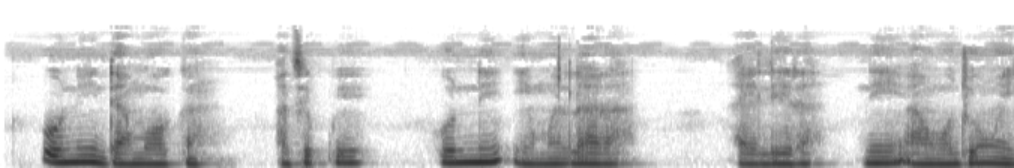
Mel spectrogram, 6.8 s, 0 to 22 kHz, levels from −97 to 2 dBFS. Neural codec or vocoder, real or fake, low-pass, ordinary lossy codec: none; real; 14.4 kHz; MP3, 48 kbps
